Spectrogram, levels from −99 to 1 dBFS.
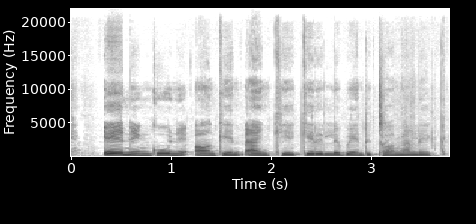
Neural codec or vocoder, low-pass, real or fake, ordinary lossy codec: vocoder, 44.1 kHz, 128 mel bands, Pupu-Vocoder; none; fake; none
